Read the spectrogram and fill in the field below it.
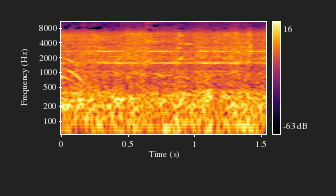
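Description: Loud, close freight train rumble with rhythmic wheel clatter as cars roll past near the distributed power unit, a steady dense roar throughout.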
